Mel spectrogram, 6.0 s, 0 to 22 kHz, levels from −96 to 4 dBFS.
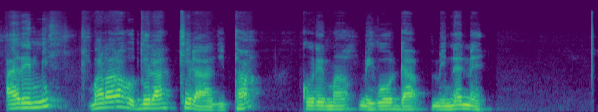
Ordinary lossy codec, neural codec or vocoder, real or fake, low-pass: none; codec, 44.1 kHz, 3.4 kbps, Pupu-Codec; fake; 14.4 kHz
